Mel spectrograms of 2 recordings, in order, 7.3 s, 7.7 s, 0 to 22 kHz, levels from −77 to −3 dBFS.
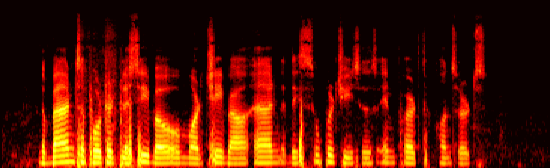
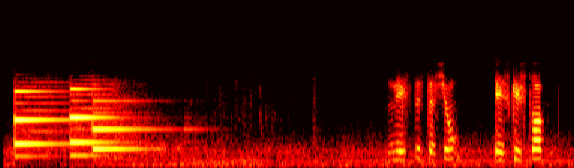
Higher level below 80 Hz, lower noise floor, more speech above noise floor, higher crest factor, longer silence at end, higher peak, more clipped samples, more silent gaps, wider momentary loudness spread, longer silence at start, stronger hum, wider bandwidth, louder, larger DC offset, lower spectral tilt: first, -46 dBFS vs -56 dBFS; first, -64 dBFS vs -47 dBFS; first, 44 dB vs 25 dB; about the same, 18 dB vs 18 dB; first, 0.9 s vs 0.4 s; about the same, -2 dBFS vs -2 dBFS; neither; neither; second, 15 LU vs 20 LU; first, 0.5 s vs 0.2 s; neither; first, 14.5 kHz vs 4.9 kHz; about the same, -19 LUFS vs -17 LUFS; neither; second, -6.5 dB/octave vs -8.5 dB/octave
